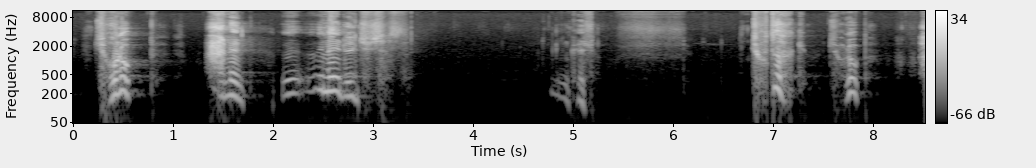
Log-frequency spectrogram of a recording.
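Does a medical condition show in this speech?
Yes: cerebral palsy; fairly severe in childhood.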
